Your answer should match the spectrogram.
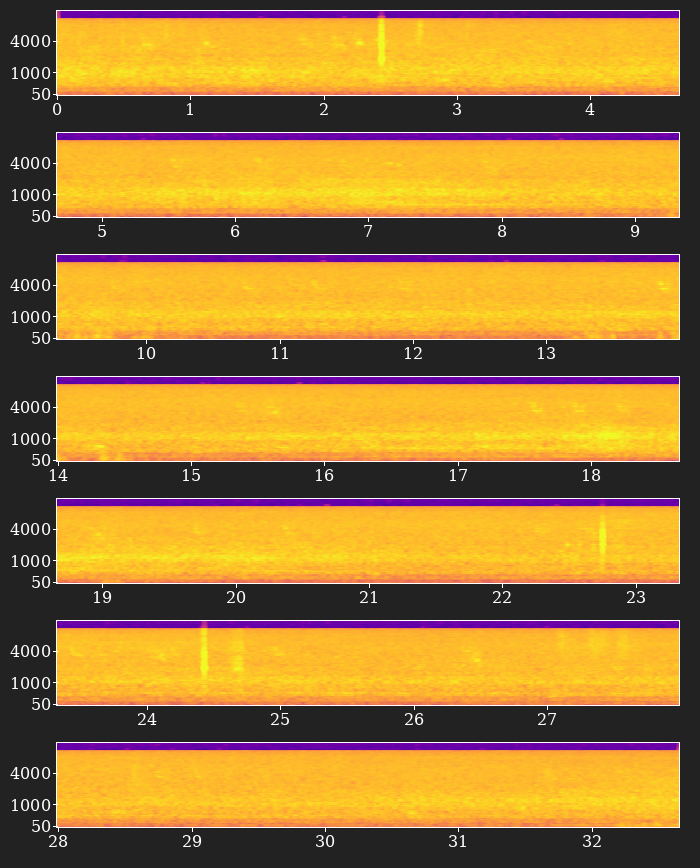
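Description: A swarm of honeybees buzzing in a steady dense hum as the swarm is being taken down from a tree branch. A few sharp clicks sound over it, about two seconds in and twice a little after twenty seconds.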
